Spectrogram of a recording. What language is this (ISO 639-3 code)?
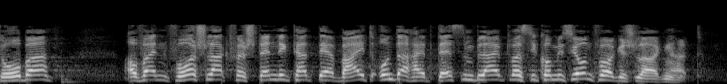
deu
